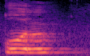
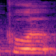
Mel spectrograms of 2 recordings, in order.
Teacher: Qaf harus kita bedakan dengan kaf, karena mereka berdua berdekatan tempat makhrajul hurufnya atau keluar hurufnya. Kalau qaf itu pangkal lidah sedikit ke depan, sedangkan kalau kaf belakang pangkal lidah sedikit ke belakang.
